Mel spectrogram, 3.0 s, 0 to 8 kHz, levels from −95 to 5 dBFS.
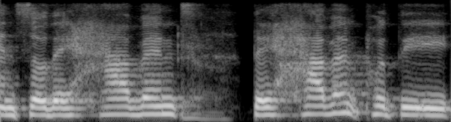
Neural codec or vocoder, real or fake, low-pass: vocoder, 44.1 kHz, 128 mel bands every 512 samples, BigVGAN v2; fake; 7.2 kHz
